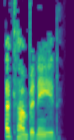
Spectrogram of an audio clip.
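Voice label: "accompanied", British English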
